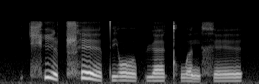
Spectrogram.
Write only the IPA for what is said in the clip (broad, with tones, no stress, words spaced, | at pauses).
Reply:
t͡ɕʰi˥˨ʈ͡ʂʰe˥˨ɪ̯ t̪jo˥˨ʊ̯pɥɛ˦ kʰwə̰˨˩nxe˦ɪ̯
